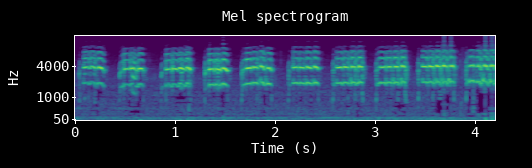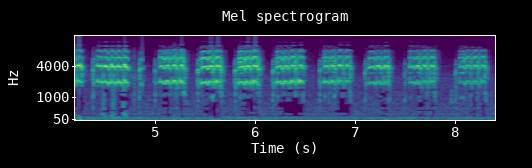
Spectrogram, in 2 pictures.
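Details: Common kestrel in spring, 15 May, calling a long steady run of harsh, grating notes repeated about twice a second for over eight seconds without a break.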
